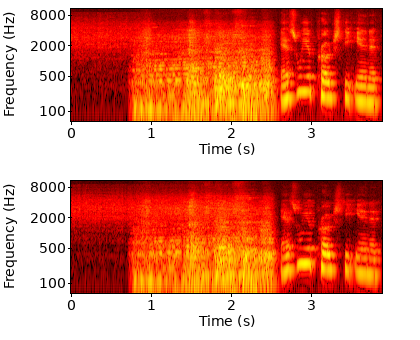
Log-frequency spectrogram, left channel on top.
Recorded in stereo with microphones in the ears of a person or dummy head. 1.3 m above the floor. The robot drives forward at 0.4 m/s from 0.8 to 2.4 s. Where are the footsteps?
15° left (ahead or behind), 5.5 m; by 2.5 s 25° left (ahead or behind), 7 m.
